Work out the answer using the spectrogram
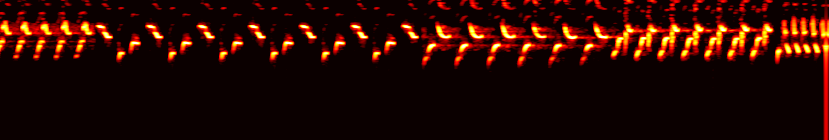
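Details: European goldfinch singing on a clean recording intended for educating captive birds: high liquid twitters alternating with spaced upslurred chirps, then a denser buzzy, tinkling passage, with no background noise.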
